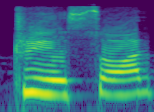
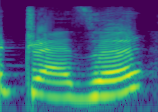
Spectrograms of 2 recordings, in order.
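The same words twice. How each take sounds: First: ट्रेसोर said "tre-sor", with s and full o; mispronounced with s. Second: ट्रेजर said "TRE-zer", with a voiced z; correct z sound. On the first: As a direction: give ट्रेसोर a hissed s and an "or" ending. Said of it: "ये wrong होगा". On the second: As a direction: buzz the middle of ट्रेजर, short ending. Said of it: "इसकी correct pronunciation है". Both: Shown as a demonstration.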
